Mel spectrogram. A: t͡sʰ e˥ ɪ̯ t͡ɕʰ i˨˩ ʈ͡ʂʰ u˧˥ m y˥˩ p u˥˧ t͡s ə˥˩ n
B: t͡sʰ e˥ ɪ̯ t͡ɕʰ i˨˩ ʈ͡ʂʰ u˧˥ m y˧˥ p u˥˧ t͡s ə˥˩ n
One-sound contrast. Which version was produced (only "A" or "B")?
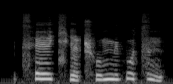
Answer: B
